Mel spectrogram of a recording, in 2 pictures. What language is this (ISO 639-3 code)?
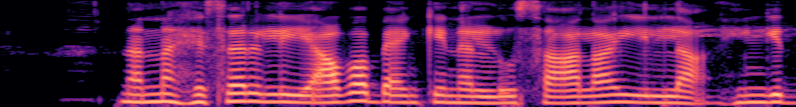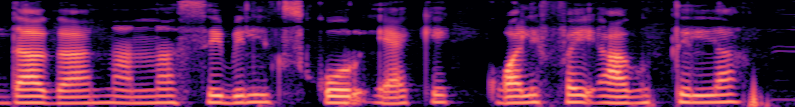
kan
